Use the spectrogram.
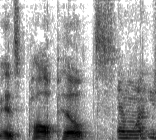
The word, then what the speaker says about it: Pilcz: My name is Paul Piltz. And why don't you spell it?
